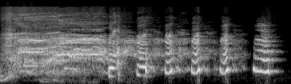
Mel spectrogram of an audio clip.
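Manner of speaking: high, loud whooping laugh; long high laughing shriek. Real, not acted. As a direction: let out a big high whoop.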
